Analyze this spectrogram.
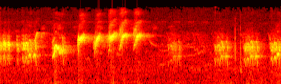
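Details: Red-whiskered bulbul decoy song for competition training: chattering opening notes, then a clear ascending run of five bright whistles, a brief hush, and three soft mellow notes to finish.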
